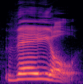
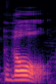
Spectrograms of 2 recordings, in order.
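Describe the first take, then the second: First: The word is said very clearly and fully. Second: The word is said quickly and reduced. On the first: "You could say this very clearly" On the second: "when we're speaking in a conversation, we just say they'll"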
